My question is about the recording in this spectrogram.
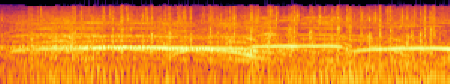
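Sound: crowd applauding and chanting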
